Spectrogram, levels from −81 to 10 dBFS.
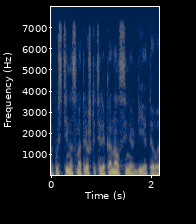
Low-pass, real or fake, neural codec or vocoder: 7.2 kHz; real; none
